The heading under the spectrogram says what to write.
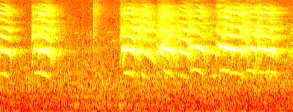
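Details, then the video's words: Toucan calling with a brief squawk, a pause, then a longer run of repeated grating, nasal yelps, each slightly downslurred, coming about twice per second, with a faint click and no other animals audible. "TOUCAN SOUNDS - Toucan Sound Effect"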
